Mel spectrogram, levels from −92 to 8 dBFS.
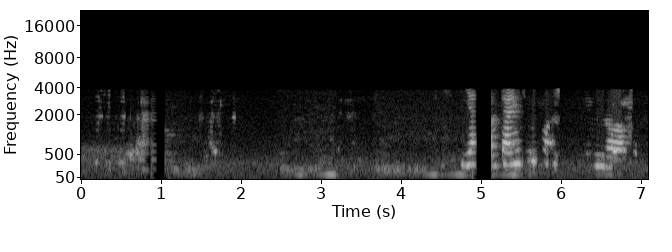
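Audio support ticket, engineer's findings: Other side's voice leaking through: faint second voice at 0.02–1.32 s, 1.55–1.77 s and 6.81–6.96 s, roughly 20, 15 and 25 dB below the talker. Likely residual echo: loudspeaker playback reaching the mic, not fully cancelled by the AEC.

Packet loss with pitch repetition: buzzy, held tone then brief silence at 0.81–1.05 s (210 ms lost over 240 ms, longest gap 150 ms) and 4.89–5.13 s (240 ms lost). Concealment repeats the last pitch period and fades it. Gap sizes fit 30 ms packets.

Background gated by the echo canceller: room tone dips at 2.02–2.42 s (about 13 dB, roughly 0.3 s affected) and 3.48–3.64 s (about 11 dB, about 0.15 s). The AEC's suppressor clamps the mic while far-end audio plays, then releases.

Speech suppressed in double talk: near-end talker dips and drops out in pieces from 5.52 to 7.04 s, around 35 dB at worst, about 1.5 s affected in total. 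Likely AEC double-talk failure: both ends active, the canceller can't separate talker from echo and attenuates everything. G.711 mu-law path audible as 4 kHz band-limiting, with coding noise faint at most.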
